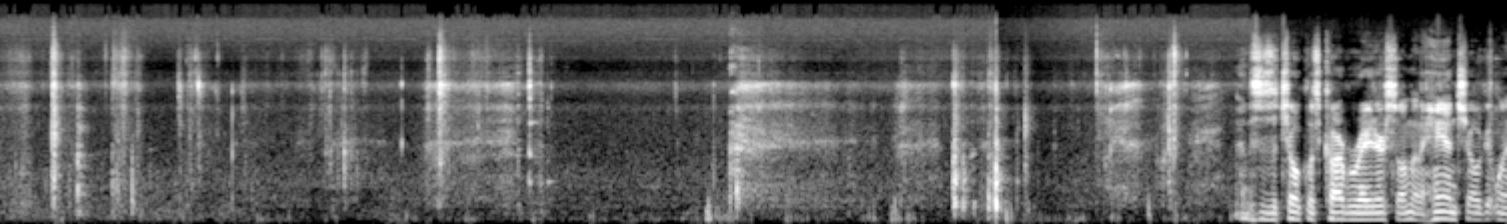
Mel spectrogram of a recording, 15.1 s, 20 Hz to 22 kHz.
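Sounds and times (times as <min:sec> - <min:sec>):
parts knocking and clattering: 0:09.5 - 0:10.4.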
